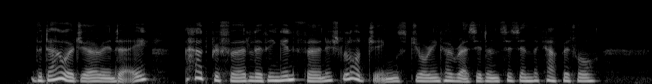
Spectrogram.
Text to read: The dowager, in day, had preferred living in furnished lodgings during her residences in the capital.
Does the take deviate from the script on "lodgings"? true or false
false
